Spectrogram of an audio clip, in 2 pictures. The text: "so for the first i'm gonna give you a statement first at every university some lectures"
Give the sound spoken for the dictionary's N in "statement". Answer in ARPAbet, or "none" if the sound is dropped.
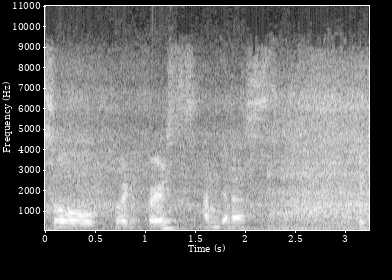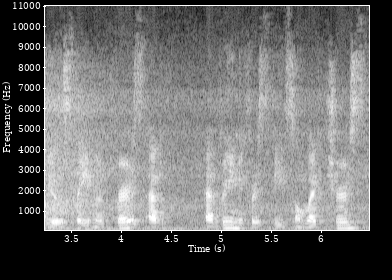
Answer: none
